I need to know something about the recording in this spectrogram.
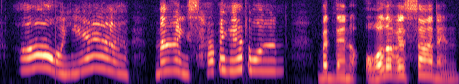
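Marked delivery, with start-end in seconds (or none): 0.2-2.8 very high, soft, polite, sweet voice. Imitating a former coworker giving customer service, imitating coworker's soft high voice. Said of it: "really soft, really high pitch".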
